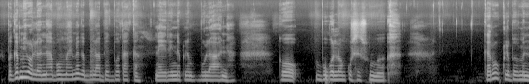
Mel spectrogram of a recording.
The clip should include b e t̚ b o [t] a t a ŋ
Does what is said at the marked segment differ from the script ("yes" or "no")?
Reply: no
